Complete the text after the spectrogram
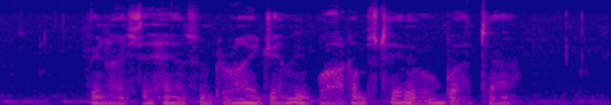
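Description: An elderly man speaks quietly and hoarsely, very close by.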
